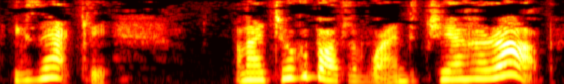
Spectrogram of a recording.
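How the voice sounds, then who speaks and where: A woman's voice: sits high, sing-song, fast talker, slightly rough, muffled recording, pitched above the performer's own voice, exaggerated voice. A woman voicing a flustered, guilty adult daughter in an audio story, hesitant and placating. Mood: confiding.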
